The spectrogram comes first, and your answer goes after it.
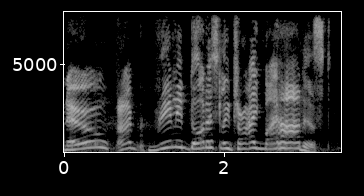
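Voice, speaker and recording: Moving at a fairly slow pace, the speaker uses a high-pitched, put-on character voice. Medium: actual play. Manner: prim, chipper, a little pompous.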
